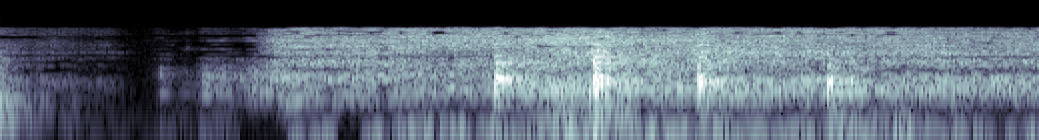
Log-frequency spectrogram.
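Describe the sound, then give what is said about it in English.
Boiling water from one pot pours steadily into a second pot in a harvest kitchen, a continuous rushing, sizzling hiss that starts after a brief quiet moment, with a few soft metallic clinks along the way. No one speaks. “And I'm going to transfer that water over into the other pot.”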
